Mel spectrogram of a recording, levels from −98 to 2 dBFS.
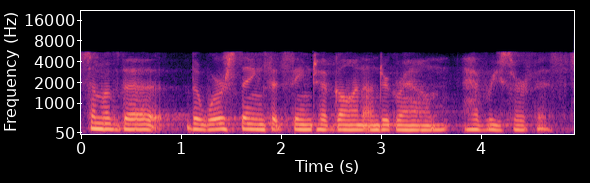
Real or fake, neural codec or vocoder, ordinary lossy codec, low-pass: fake; vocoder, 44.1 kHz, 128 mel bands every 512 samples, BigVGAN v2; AAC, 24 kbps; 5.4 kHz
